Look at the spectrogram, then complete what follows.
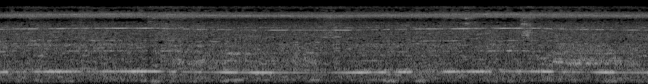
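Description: Upholstery-cleaning vacuum cleaner running steadily, its nozzle worked over fabric sofa cushions: a rushing hiss with a motor whine that wavers slightly in pitch.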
